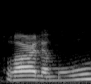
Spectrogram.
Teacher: عین کے اوپر آپ نے جھٹکا نہیں دینا، اس کو بس وسط حلق سے ادا کرنا ہے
